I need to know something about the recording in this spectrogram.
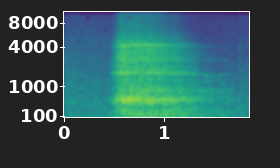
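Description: A voice imitates a single long, breathy yawn of a sailor on a ship's deck stretching his arms overhead: it swells abruptly with a voiced, airy tone, holds for nearly a second, then slowly trails off, with no talking around it.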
